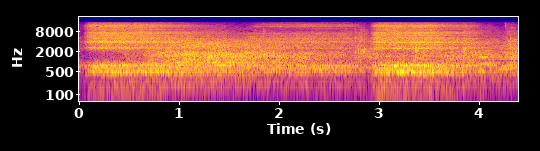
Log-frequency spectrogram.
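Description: A man doing a Darth Vader breathing impression into a close microphone: two long, heavy breaths, the second starting about three seconds in.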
